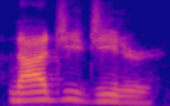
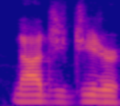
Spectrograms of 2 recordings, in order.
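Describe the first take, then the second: First: The name has an extra 'ah' sound added. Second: The name has no extra 'ah' sound added. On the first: The speaker calls it wrong. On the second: The speaker calls it right.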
